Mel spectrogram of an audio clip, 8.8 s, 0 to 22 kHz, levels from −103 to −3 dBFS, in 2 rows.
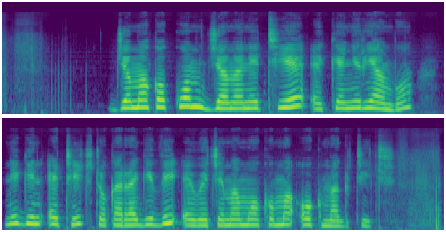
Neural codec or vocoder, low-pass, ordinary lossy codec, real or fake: none; 14.4 kHz; none; real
